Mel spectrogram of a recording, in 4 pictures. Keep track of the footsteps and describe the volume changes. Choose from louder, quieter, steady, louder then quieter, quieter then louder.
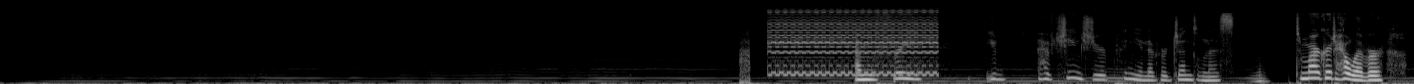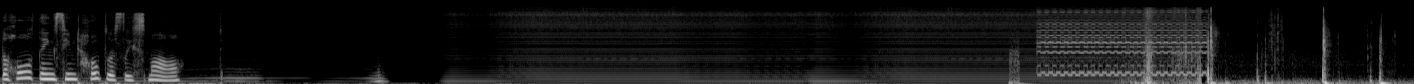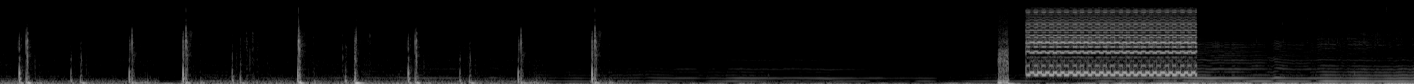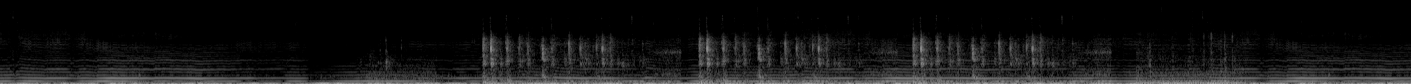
quieter.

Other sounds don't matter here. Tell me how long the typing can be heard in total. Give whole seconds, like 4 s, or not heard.
9 s.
